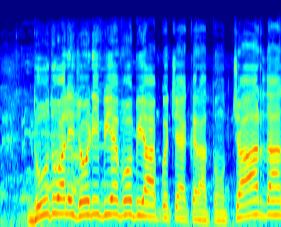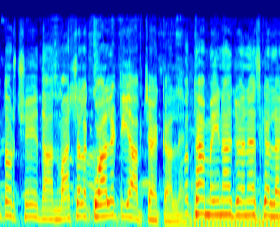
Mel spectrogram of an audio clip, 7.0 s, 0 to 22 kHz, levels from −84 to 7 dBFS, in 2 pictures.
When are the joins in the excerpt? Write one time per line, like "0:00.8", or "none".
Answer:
0:05.9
